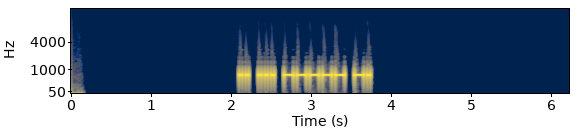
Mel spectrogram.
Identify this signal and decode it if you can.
Morse code, heard as a keyed tone, about 32 wpm, 700 Hz. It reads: IS0N
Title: DXCC-100 Call Signs - 4 Characters - Repeated 2x - 30wpm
